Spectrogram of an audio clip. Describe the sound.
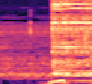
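A telephone ringing tone sounds as a call to someone's father connects. After a near-silent first half it starts abruptly as a single loud, sustained ring that lasts to the end.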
